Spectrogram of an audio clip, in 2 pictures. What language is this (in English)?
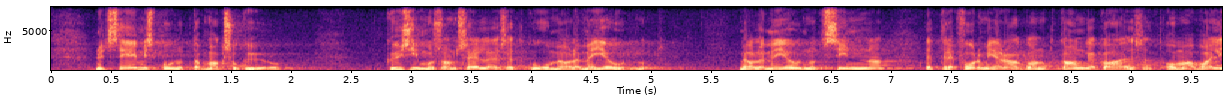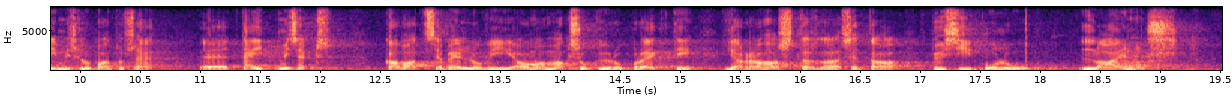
Estonian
